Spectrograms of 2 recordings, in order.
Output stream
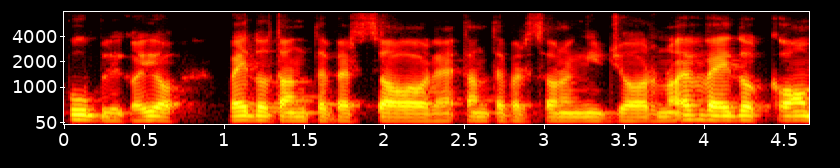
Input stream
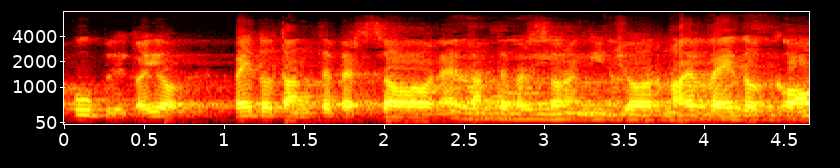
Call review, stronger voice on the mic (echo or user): echo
